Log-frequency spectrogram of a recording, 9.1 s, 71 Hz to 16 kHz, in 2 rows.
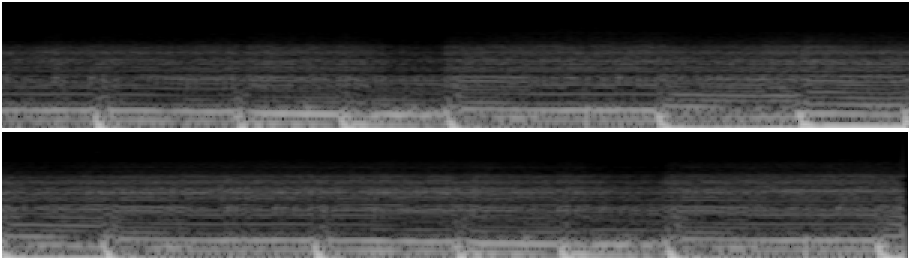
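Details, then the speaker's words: Pyle PLQB10 10-inch 4-ohm subwoofer (3.6 ohms measured) in its enclosure, after only 2–3 minutes of play: heavy bass beats with a rough, buzzy edge on low notes; subwoofer distortion, likely already blown. "really just getting it hooked up trying out a couple of songs and I think I've already blown it hear it"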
